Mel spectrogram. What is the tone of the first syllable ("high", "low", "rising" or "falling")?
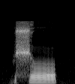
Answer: low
